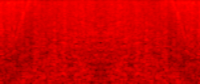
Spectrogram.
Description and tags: generated white noise using CoolEdit. applied a light phaser and flange.
sci-fi, white, spacey, space, synthetic, noise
